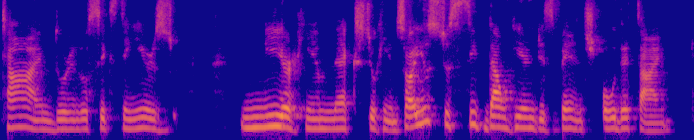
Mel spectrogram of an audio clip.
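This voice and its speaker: Here a woman speaks in a fairly low voice at a fairly slow pace. The background is quiet. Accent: Brazilian Portuguese. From Brazil. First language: Portuguese. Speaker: spiritual tour leader and wellness presenter. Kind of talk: product presentation. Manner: halting.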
